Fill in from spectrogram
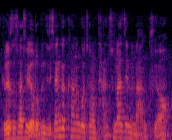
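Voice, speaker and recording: A middle-aged man, host of an auction channel, giving a measured explanatory lecture that slows to stress key points. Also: mid-range voice, expressive. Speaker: auction investor explaining cases. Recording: roomy echo, faint background hiss.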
